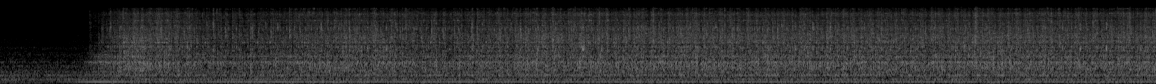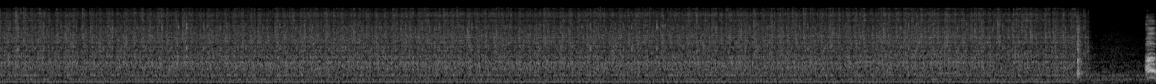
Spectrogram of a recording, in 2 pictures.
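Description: A Husqvarna Viking Type 21 sewing machine driven by a 1.5 amp Westinghouse motor stitches continuously for about twenty seconds, a steady motor hum and fast needle chatter at a constant pace, starting and stopping abruptly with no talk.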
